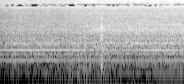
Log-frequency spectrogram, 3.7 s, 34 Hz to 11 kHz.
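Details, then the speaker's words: 2008 Mercedes W204 C180 Kompressor after fix: cooling fan now a steady, even, moderate whoosh with no surging or roar, no longer running constantly fast and loud after start; previous refrigerant pressure sensor fault code B10 7A15 cleared. "so i think this was uh successful because the fan is no longer running like crazy as you can probably hear already"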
